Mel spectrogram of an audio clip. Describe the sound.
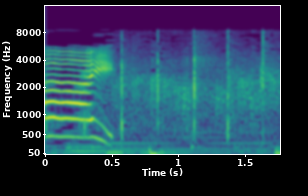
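A short burst of voice gives way to about five crisp, evenly spaced hand claps, a small, steady round of applause heard close up over a faint background.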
